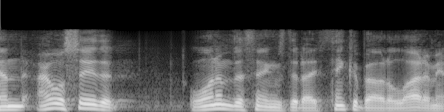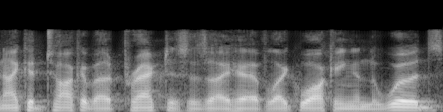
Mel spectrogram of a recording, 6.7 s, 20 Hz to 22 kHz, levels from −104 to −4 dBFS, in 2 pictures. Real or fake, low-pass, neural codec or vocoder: fake; 7.2 kHz; codec, 16 kHz, 1 kbps, X-Codec, WavLM features, trained on Multilingual LibriSpeech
